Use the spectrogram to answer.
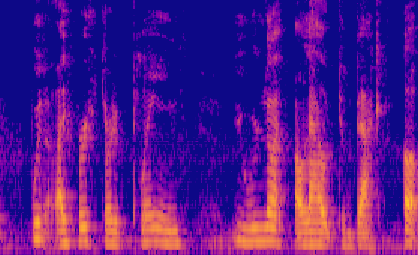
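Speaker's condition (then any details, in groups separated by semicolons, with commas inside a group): Athetoid cerebral palsy; speech, wheelchair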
